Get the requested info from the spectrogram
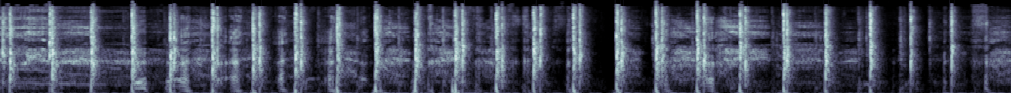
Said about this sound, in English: They said, don't run, don't turn your back, clap your hands, stomp your feet. Yeah. And taunt the coyote. Do they want like this? Clap your hands and stomp your feet.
